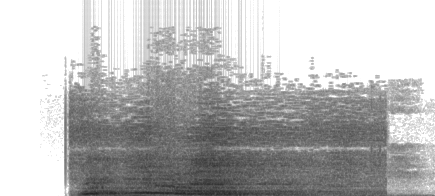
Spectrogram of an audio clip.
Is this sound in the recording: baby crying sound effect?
no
